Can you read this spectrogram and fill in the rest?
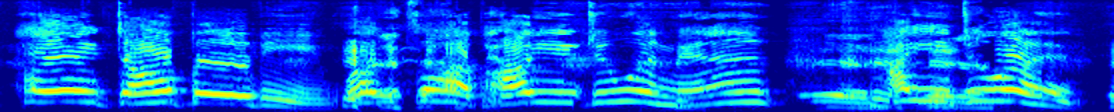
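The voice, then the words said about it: Put-on old-school Brooklyn New York accent. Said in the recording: “he still has like the total old school New York accent... he's like total Brooklyn, like New York guy”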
